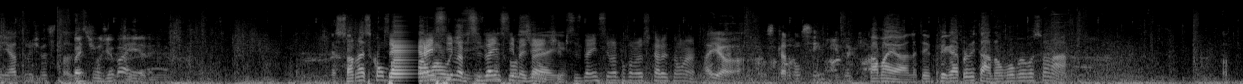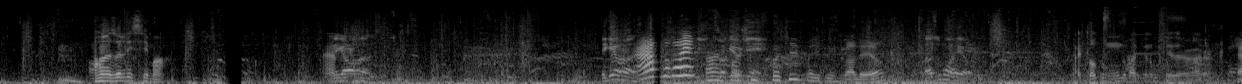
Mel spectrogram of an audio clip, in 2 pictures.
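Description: At 3.95–4.20 s a call audio freeze holds the sound as a fading buzz for 228 ms, likely an emptied jitter buffer; playback resumes where it stopped, nothing lost. From 9.10 to 9.78 s a jitter buffer speed-up trims pitch periods, about 0.1 s in total, running at 116% speed and sounding hurried at unchanged pitch. Milder 104% speed-ups follow at 10.92–12.84 s (about 0.1 s removed) and 22.45–23.62 s (about 50 ms). At 14.68–14.86 s another freeze fills 164 ms, including 70 ms of silence, likely from delayed packets. At 18.96–19.05 s a short stall from a late packet stretches the preceding sound by 68 ms before continuing.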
